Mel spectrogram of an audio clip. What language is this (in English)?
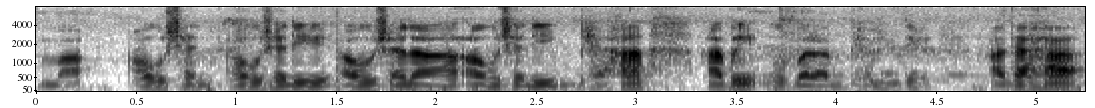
Sanskrit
